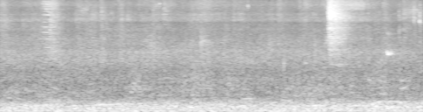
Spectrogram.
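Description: Steady low rumble of indoor shop ambience with faint background voices, and a brief rustle about three seconds in.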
